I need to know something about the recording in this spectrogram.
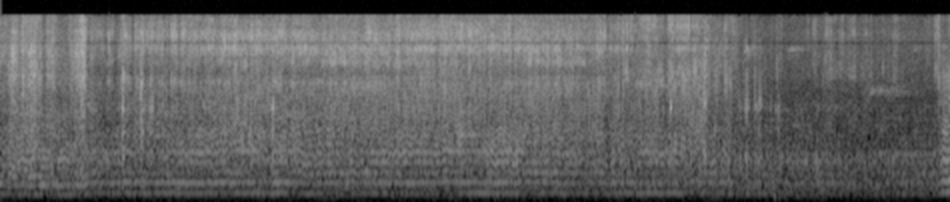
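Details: Three European hoverflies (Helophilus pendulus), including a mating pair, make a steady low droning hum with layered overtones. The pitch wavers slightly and the buzz swells and fades, set against a broad background hiss.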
